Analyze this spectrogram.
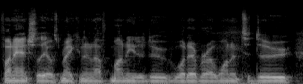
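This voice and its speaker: A man with an Australian accent speaks in a very deep, low voice. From South Australia. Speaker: pastor. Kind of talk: interview testimony. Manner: casual, with frequent fillers.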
